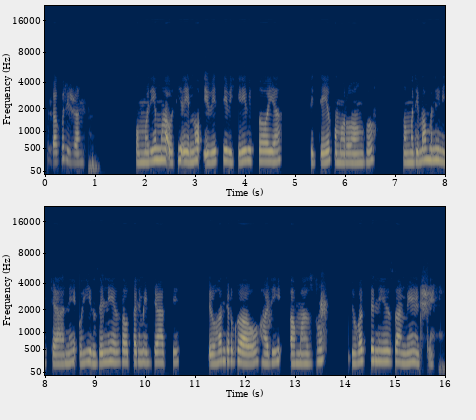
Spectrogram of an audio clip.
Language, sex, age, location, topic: Kinyarwanda, male, 18-24, Huye, agriculture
